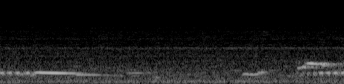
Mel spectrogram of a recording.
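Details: Perkutut Bangkok, a zebra dove, calling loudly for companions, here heard more faintly over steady background hiss. There are smooth, level cooing tones with a falling tail, a pause, then rising coos near the end.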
